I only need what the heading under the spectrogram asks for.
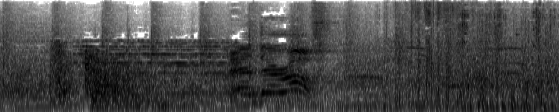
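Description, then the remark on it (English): Racehorses burst from the starting gate with a rush of pounding hooves and thuds over a loud, roaring crowd. A brief wavering tone sounds midway through the busy, dense din. “The horses are at the gate.”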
